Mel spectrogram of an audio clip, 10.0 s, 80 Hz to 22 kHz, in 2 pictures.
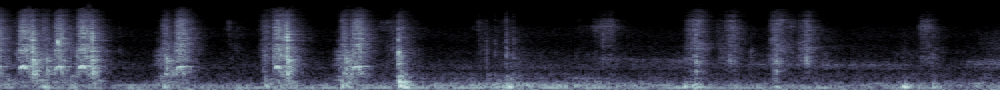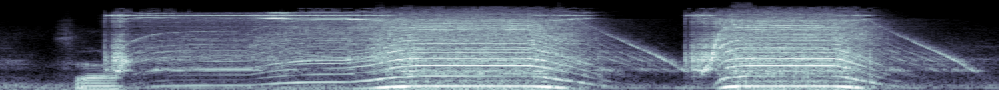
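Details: OMP Hobby T720 trainer RC plane, electric motor run-up before its maiden flight. A few light clicks, then a smooth whine climbs, holds and drops off, twice; motor and prop run clean and strong.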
